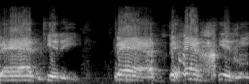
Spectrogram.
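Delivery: put-on very slow, drawn-out, high voice. Retelling how a cat gets scolded: scolding a cat, retold. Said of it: "this is exactly the same tone as I use when I'm saying".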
